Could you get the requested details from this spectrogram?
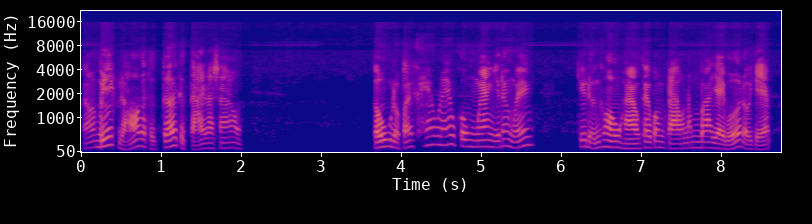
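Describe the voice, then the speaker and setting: A man's voice: a little high, expressive, fairly quick, a little mellow, dull audio. A man giving a casual Buddhist teaching talk, chatty and emphatic, chuckling often. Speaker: spiritual teacher.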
